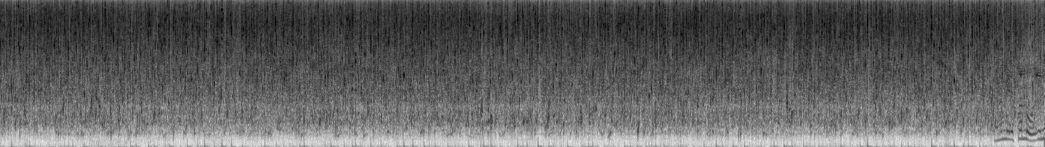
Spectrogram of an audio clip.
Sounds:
Stream, Water

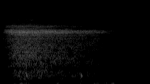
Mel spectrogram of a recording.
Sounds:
Respiratory sounds

